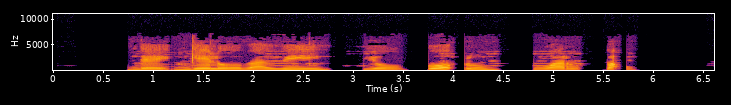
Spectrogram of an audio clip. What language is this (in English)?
Adamawa Fulfulde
